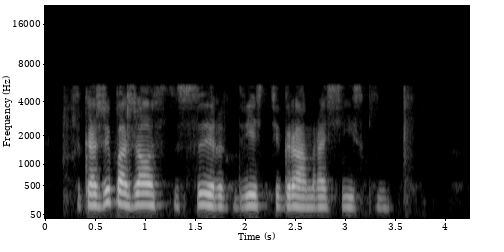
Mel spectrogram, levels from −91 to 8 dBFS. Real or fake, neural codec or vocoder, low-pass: fake; codec, 16 kHz, 4.8 kbps, FACodec; 5.4 kHz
